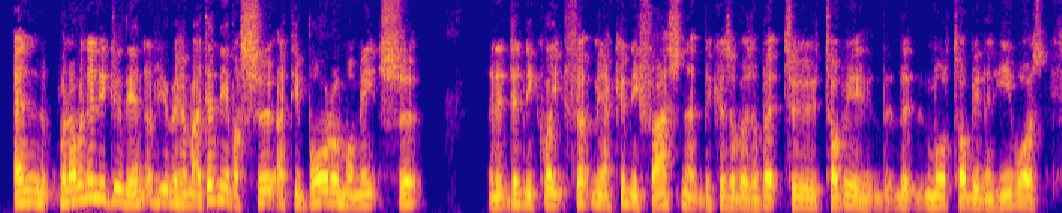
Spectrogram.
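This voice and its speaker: Over a quiet background, a man with a Glaswegian accent talks at a fairly quick pace in a fairly high voice with a dark, mellow tone and lively intonation. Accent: Glaswegian Scottish. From Scotland, Glasgow. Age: 70s. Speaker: music journalist and radio DJ. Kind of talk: podcast interview. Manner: repetitive, self-correcting.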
